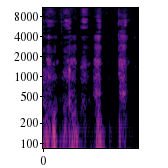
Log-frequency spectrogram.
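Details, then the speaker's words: A sleeping pet dog snoring loudly, with rough, low, rhythmic breath sounds in a quiet room. "uh Ruby is snoring so if you can hear that apologies that's what that was I heard it I'm like was that a snore yeah she is she is snoring and it's quite loud next to me"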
